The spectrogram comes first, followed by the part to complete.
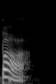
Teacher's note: just taking the va sound and saying it through smacked lips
